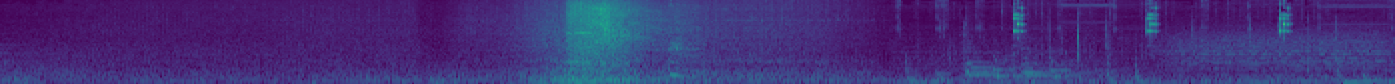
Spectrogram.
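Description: Cartoon soundtrack: low rumbling background music, with a loud rushing sound effect about four seconds in. Near the end electronic music comes in with sharp beeps about once a second.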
